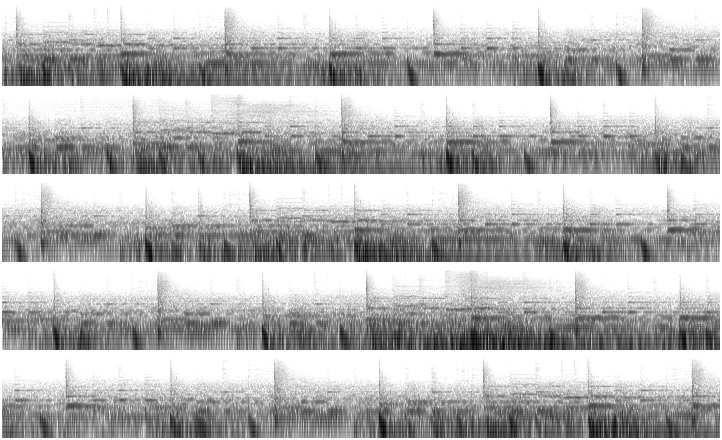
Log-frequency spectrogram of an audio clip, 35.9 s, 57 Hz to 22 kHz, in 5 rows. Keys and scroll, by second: 12.9 ctrl+c, 13.5 ctrl+f, 21.8 ctrl+c, 22.4 ctrl+f.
